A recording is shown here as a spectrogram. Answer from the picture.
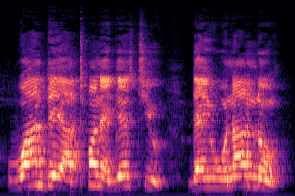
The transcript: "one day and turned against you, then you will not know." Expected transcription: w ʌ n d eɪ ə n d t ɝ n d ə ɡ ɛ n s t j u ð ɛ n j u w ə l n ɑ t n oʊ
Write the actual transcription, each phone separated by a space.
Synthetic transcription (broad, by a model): w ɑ n d eɪ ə t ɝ n ə ɡ ɛ n s t j u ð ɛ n j u w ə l n ɑ t n oʊ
